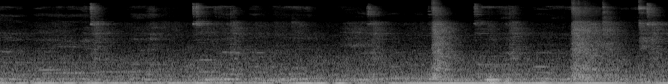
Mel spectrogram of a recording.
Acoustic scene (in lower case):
cafe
